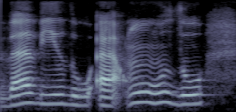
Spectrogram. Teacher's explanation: dza ya berasal dari ujung ya, tepi lidah bertemu dengan ujung gigi seri.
